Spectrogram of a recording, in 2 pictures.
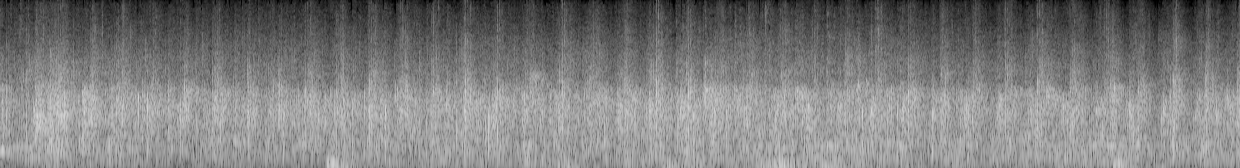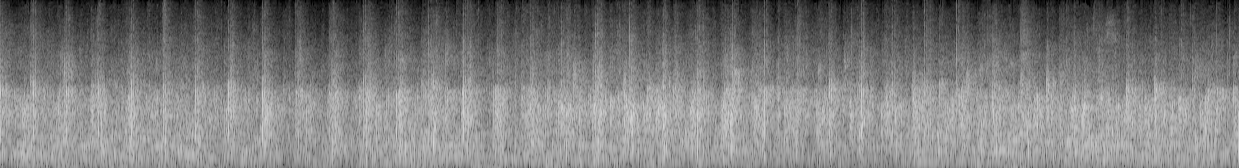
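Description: Sustained audience applause at a Caritas charity concert in Rovte, steady dense clapping filling the hall throughout, loud and continuous without pause.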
